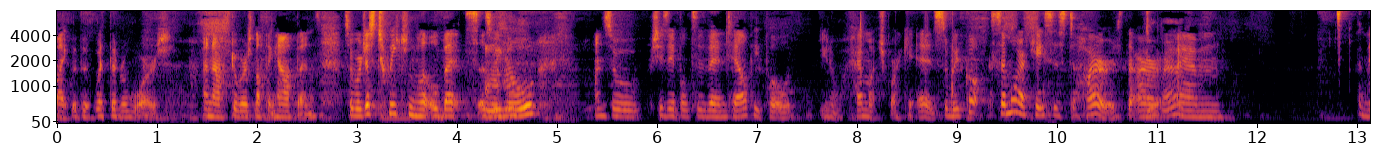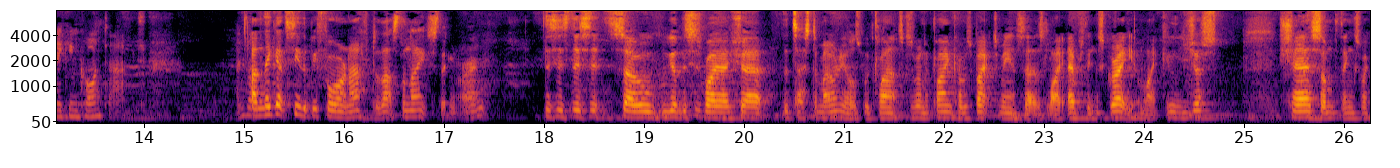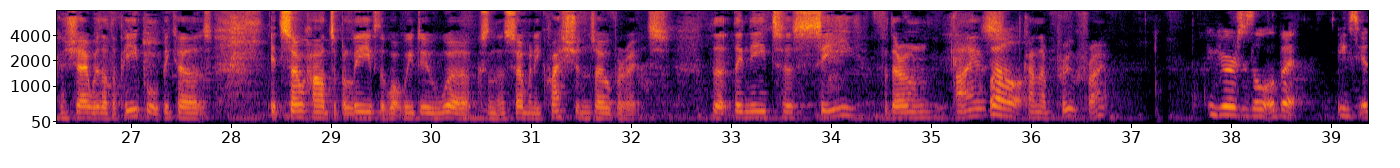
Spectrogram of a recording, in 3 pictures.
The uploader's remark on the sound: this episode is recorded in a restaurant so may have more background noise than a usual podcast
